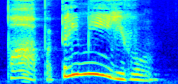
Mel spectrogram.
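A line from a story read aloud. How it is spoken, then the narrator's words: Tender whisper. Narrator (Russian): ласково шепнула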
